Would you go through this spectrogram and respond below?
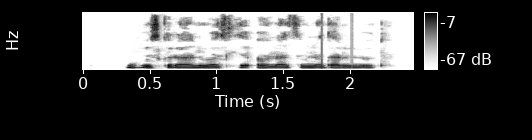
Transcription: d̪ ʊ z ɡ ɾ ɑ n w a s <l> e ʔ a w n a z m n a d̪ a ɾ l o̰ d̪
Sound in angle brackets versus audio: correct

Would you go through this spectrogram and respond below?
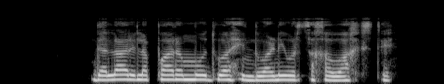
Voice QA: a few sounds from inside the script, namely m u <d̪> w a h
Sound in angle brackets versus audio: correct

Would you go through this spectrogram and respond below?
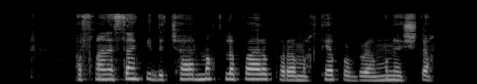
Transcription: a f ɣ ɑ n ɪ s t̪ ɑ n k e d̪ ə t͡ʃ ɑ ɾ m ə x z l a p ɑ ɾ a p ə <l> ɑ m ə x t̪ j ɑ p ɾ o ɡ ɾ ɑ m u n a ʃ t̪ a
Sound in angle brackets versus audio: incorrect: ɾ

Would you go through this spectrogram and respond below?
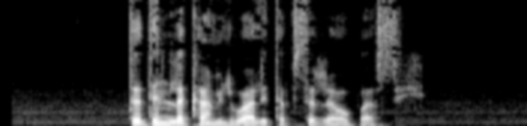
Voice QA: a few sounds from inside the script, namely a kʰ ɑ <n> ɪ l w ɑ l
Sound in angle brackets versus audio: incorrect: m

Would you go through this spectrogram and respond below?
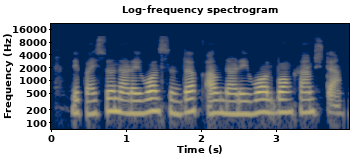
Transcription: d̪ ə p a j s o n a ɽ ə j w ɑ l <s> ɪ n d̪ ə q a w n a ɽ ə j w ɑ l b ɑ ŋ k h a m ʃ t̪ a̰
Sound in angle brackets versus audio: correct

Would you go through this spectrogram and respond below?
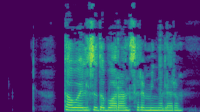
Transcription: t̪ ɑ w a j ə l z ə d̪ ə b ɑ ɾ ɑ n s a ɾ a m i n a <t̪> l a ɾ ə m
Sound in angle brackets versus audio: incorrect: none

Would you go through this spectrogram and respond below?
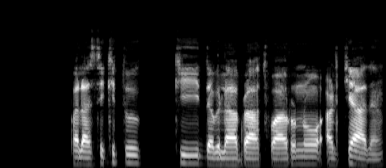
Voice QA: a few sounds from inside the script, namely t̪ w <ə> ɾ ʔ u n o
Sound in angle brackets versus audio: incorrect: ɑ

